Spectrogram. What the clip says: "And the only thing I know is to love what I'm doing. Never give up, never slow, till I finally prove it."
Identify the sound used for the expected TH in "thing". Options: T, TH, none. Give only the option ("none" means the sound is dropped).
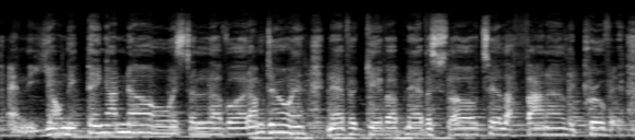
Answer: TH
